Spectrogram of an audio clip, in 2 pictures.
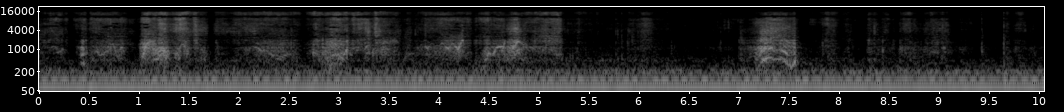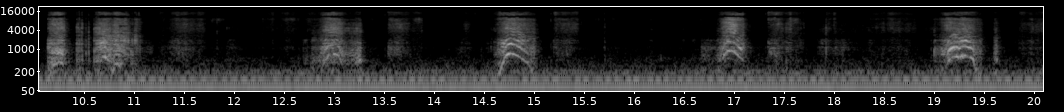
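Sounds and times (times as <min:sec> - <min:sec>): zipper on fabric pouch: 0:00.1 - 0:05.3, 0:07.0 - 0:07.7, 0:10.1 - 0:11.5, 0:12.7 - 0:13.7, 0:14.6 - 0:15.4, 0:16.7 - 0:17.7, 0:19.0 - 0:19.7.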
